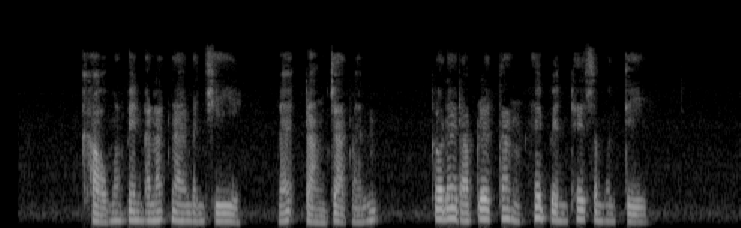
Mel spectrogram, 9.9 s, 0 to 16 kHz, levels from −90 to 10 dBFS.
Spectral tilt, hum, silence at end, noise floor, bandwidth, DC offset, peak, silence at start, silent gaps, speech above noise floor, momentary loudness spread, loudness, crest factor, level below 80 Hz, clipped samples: -7 dB/octave; none; 1.3 s; -68 dBFS; 7.6 kHz; under 0.1%; -10 dBFS; 1.1 s; none; 36 dB; 11 LU; -33 LUFS; 24 dB; -76 dBFS; under 0.1%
